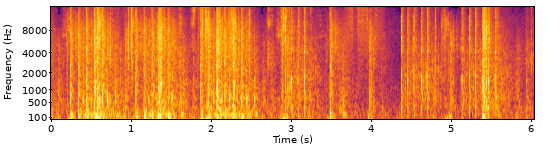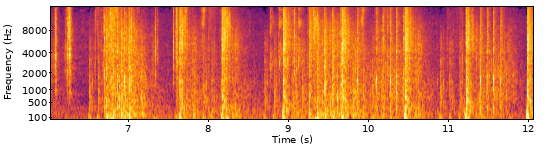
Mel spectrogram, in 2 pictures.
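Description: Scorpion submachine gun fire in a video game convoy ambush on Russian troop transports: a thin, crackling smattering of rapid bursts that keeps coming in waves for the whole stretch, loud and dense with short gaps.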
